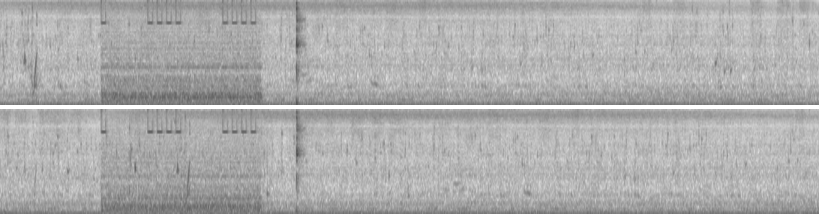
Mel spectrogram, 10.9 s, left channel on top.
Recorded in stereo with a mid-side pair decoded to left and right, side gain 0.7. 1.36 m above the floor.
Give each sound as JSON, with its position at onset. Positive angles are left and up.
{"t": 1.3, "sound": "an alarm", "azimuth_deg": 5, "distance_m": 0.5}
{"t": 3.9, "sound": "a finger snap", "azimuth_deg": 15, "distance_m": 1.1}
